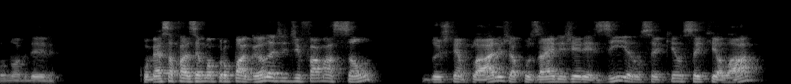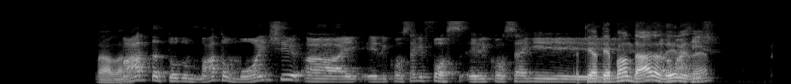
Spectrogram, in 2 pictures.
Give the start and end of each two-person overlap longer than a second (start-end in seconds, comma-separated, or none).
13.8-15.0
